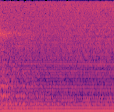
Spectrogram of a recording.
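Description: Steady low electrical mains hum from a public-address sound system.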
